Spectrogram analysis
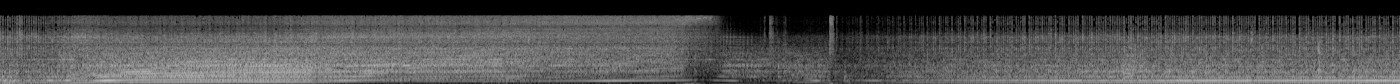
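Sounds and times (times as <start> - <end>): car engine idling: 0.0 - 0.9, 6.9 - 14.0.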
